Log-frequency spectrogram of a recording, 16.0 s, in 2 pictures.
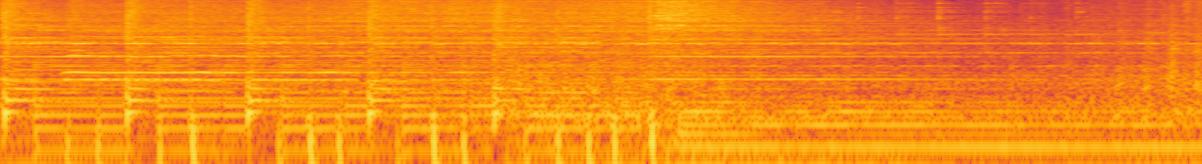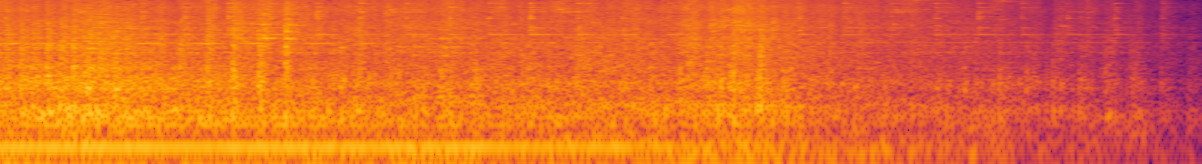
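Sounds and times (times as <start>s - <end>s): train low drone: 0.0s - 15.8s
wheels clicking over rail joints: 6.5s - 16.0s.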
